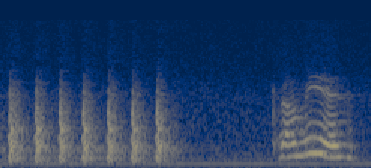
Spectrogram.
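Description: Quick knocking on a wooden door, about seven raps in a second. A short call in a voice follows near the end.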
